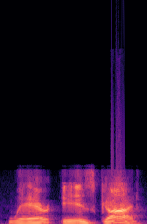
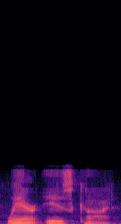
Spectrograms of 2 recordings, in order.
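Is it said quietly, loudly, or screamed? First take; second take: loudly; quietly. First: It is said more loudly. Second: It is said at a normal, quiet volume.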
